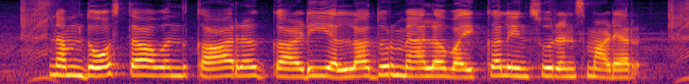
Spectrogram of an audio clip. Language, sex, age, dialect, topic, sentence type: Kannada, female, 18-24, Northeastern, banking, statement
